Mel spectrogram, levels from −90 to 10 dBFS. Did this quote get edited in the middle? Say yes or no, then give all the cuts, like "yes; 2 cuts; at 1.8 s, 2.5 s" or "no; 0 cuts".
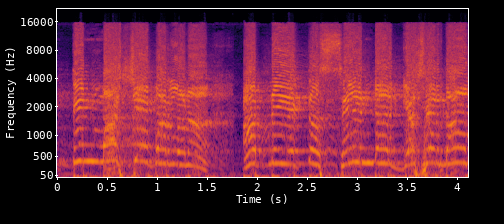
yes; 1 cut; at 1.7 s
